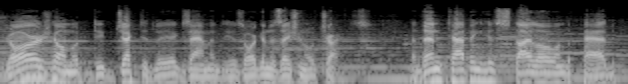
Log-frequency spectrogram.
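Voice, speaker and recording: A man narrating a vintage radio science fiction drama in a measured, scripted storytelling manner. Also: on the low side, expressive, natural voice. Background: clear music.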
